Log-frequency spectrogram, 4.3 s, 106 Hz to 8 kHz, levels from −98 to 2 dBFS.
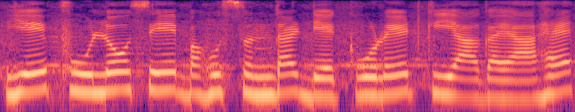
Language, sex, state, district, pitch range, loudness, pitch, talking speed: Hindi, male, Madhya Pradesh, Katni, 205-235 Hz, -12 LUFS, 220 Hz, 125 wpm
